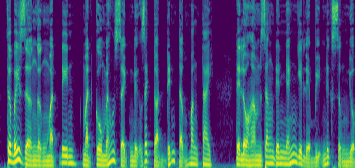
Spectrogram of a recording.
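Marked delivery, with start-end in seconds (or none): none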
